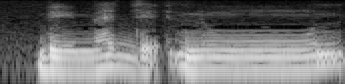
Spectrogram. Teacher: وكلمة بمجنون الجيم فيها مقلقلة، وراعي الترقيق أثناء القلقلة، ما تقولش بمج، لا بمجنون هكذا، ظهرت القلقلة ووضحت رقة الجيم ولا تفخم وتذهب إلى التفخيم.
